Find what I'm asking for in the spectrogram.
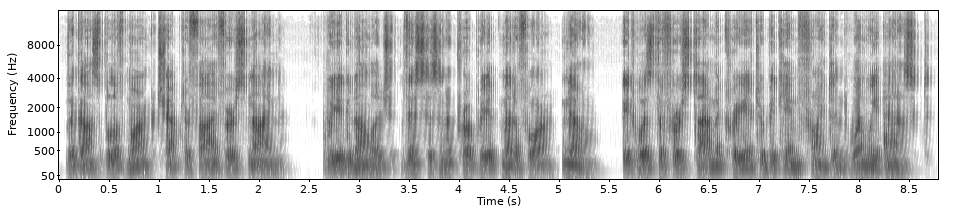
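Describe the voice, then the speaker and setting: A networked game robot with an extremely low, creaky voice. It speaks in formal, clipped phrases, without emotion, as one calm collective mind. Robotic processing gives it a synthetic edge. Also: male voice, full character voice, low-quality recording. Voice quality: synthetic, machine-like.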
